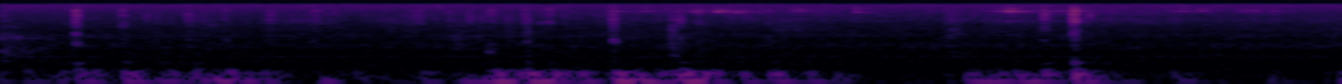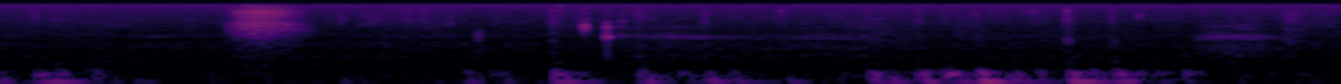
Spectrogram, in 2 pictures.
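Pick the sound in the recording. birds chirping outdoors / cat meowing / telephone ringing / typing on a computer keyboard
typing on a computer keyboard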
